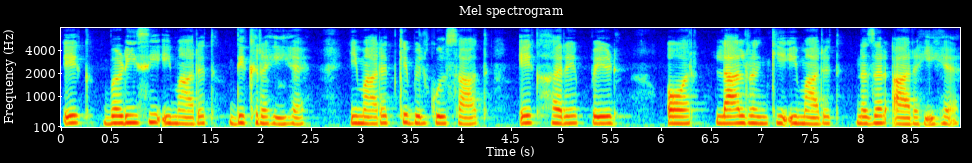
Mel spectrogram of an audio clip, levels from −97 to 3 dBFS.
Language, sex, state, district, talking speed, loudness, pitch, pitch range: Hindi, female, Chandigarh, Chandigarh, 155 wpm, -18 LUFS, 200 Hz, 195-210 Hz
